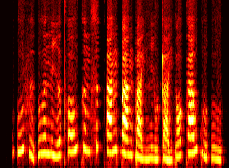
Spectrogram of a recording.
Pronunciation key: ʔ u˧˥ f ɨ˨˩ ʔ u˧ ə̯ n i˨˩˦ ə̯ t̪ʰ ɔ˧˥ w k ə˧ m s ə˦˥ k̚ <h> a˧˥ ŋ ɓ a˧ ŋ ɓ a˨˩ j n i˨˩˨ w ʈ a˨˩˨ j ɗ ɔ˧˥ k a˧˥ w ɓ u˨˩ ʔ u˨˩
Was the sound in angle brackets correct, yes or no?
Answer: no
